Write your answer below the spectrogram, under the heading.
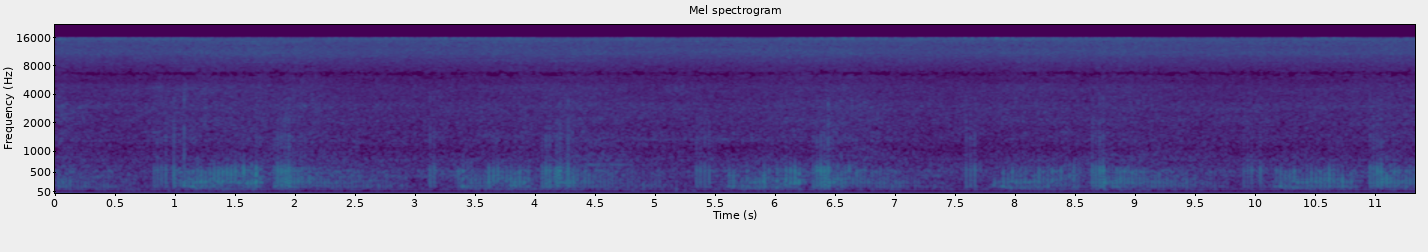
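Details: A cat purring happily and smoothly, long low rumbling phrases that pulse in regular breaths, swelling and easing every second or two over a quiet background.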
